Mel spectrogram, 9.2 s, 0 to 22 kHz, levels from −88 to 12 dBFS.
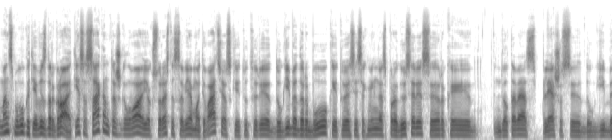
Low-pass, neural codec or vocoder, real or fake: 19.8 kHz; none; real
